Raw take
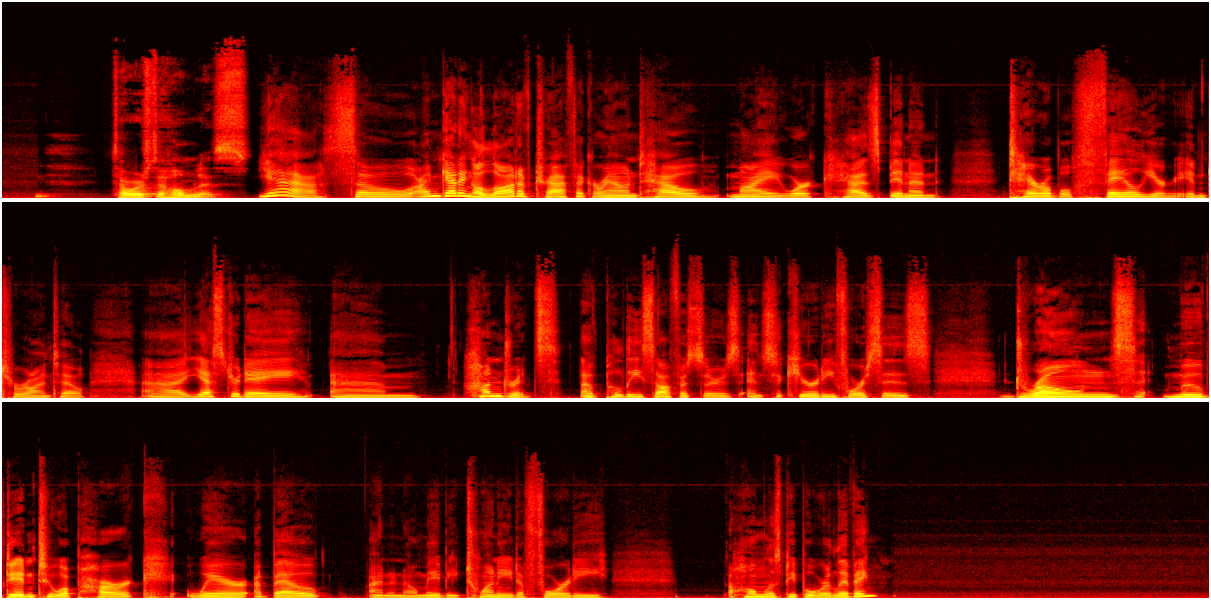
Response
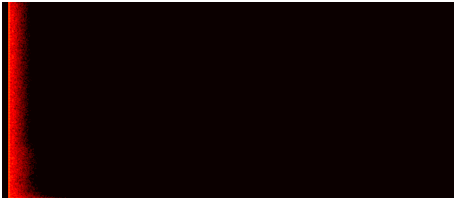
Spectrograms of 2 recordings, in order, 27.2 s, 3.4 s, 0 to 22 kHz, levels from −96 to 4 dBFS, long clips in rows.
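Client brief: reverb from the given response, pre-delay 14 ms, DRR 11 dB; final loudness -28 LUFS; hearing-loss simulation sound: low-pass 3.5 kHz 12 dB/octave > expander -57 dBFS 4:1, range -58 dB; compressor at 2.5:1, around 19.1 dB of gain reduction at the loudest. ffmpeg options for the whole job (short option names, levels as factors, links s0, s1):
-filter_complex "[0:a]acompressor=threshold=0.00631:ratio=2.5,asplit=2[s0][s1];[1:a]atrim=start_sample=2205,adelay=14[s2];[s1][s2]afir=irnorm=-1:irlink=0,volume=0.355[s3];[s0][s3]amix=inputs=2:normalize=0,lowpass=3500,agate=range=0.00126:threshold=0.00141:ratio=4,volume=4.73"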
